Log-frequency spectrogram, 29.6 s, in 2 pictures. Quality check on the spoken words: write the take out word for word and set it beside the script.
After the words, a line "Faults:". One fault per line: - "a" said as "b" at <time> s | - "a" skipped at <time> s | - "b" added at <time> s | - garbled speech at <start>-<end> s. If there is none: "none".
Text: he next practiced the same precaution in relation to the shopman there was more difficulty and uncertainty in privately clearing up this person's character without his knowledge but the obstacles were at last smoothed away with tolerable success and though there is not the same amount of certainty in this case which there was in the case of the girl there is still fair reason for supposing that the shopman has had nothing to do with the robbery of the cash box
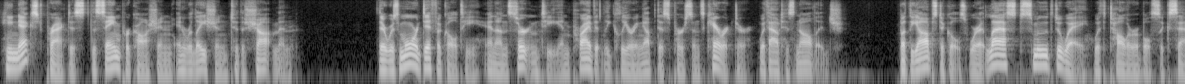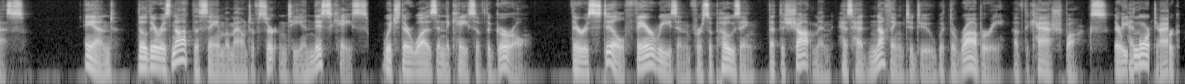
he next practiced the same precaution in relation to the shopman there was more difficulty and uncertainty in privately clearing up this person's character without his knowledge but the obstacles were at last smoothed away with tolerable success and though there is not the same amount of certainty in this case which there was in the case of the girl there is still fair reason for supposing that the shopman has had nothing to do with the robbery of the cash box [garbled]
Faults:
- garbled speech at 28.7-29.6 s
